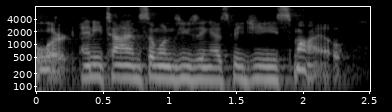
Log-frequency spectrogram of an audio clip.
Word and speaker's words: SMIL: do you pronounce this I thought it's called siml but it's pronounced smile and this actually animates inside of your SVG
